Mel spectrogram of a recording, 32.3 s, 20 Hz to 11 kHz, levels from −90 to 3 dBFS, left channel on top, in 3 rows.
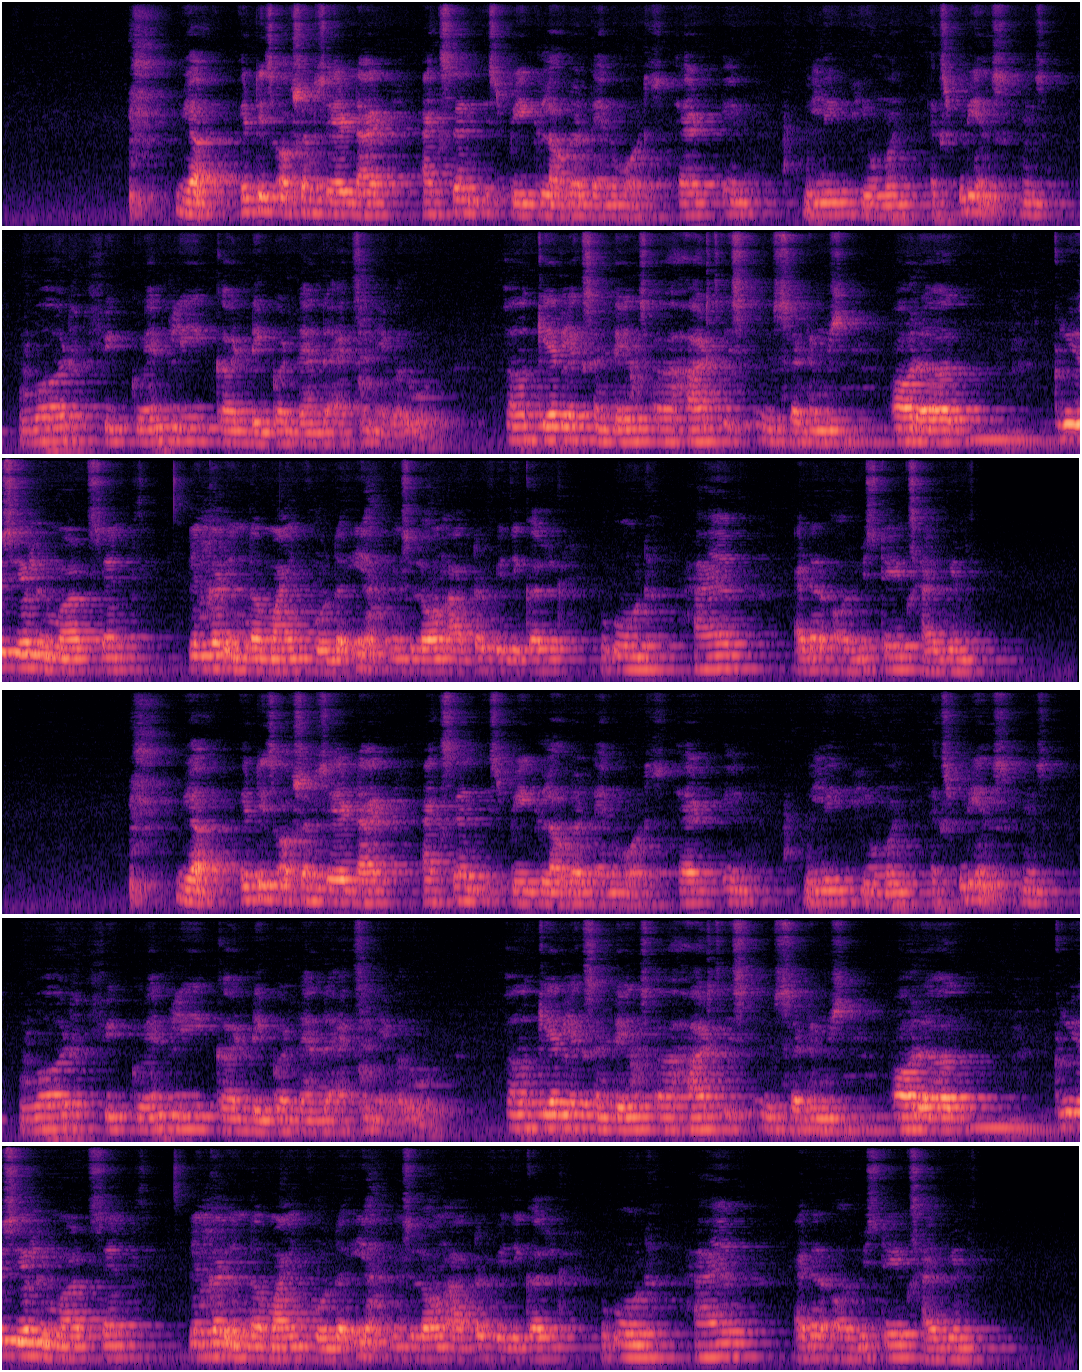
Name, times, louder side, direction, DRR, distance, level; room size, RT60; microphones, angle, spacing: voice 1, 1.3-2.1 2.4-3.8 4.2-7.4 8.0-10.4 11.0-11.5 11.8-15.1 15.8-21.1 21.3-22.8 23.4-27.1 27.5-28.1 28.5-28.9 29.5-31.2, equal, 80° left, 0 dB, 1.3 m, -27 dB
8.8 x 4.3 x 3.8 m, 1.0 s
head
